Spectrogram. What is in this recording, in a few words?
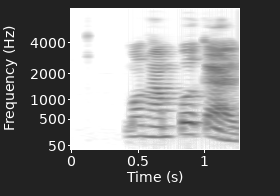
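"menghampakan", Malay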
